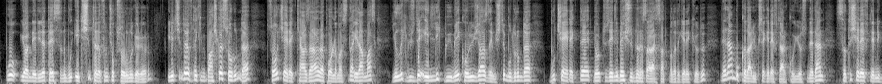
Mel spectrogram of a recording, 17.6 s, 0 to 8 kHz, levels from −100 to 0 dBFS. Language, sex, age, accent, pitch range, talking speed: Turkish, male, 50-69, native, 105-145 Hz, 155 wpm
